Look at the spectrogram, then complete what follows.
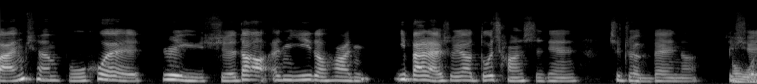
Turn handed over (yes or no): yes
